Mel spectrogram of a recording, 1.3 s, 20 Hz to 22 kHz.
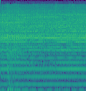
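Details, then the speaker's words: Mercedes SLK230, key on engine off: faint, steady low electrical hum with thin buzzing tones from the other side after the first unit shut off; owner unsure if it is a coolant pump; continues until car is turned off or started. "But as you can hear, I'm still getting a secondary hum over here on this side as well. I'm not sure if that's a coolant pump"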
